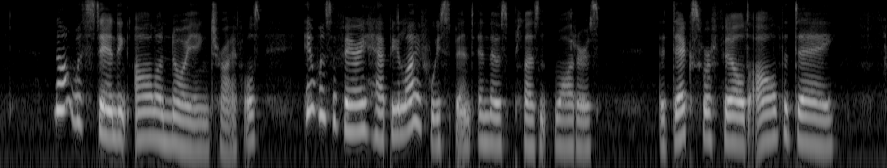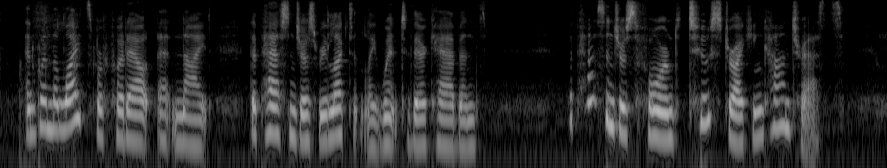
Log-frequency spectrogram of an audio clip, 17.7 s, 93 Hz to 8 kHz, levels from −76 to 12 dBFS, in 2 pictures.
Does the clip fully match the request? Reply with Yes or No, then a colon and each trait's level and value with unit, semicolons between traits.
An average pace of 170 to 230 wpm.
No: average, 150 wpm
